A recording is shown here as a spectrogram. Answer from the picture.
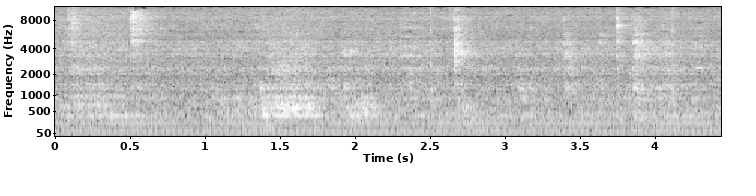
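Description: Steady low background hum with a few soft, irregular clicks of a metal fork against a plate.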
